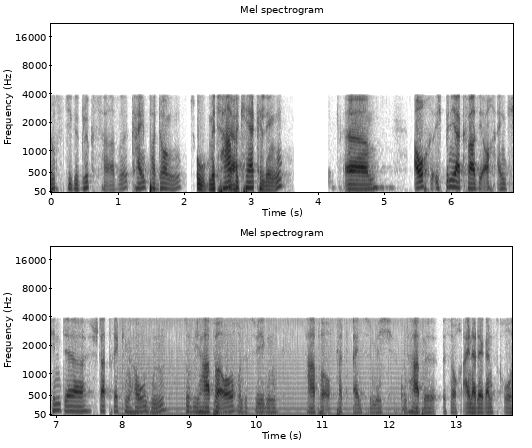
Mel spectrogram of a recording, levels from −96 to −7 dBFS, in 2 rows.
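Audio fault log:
throughout: G.726 ADPCM. Speech carries a harsh, rasping hiss that rises and falls with its level, unlike steady background noise, and nothing passes above 3.8 kHz. Coarse difference coding this audible fits the 24 kbit/s mode.
7.89–12.61 s: mains buzz. A steady, raspy 60 Hz buzz sits roughly 20 dB below the speech, its sharp switching spikes spreading harmonics upward. That distinguishes it from a smooth hum. Unlike the codec hiss, it holds constant regardless of speech level.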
